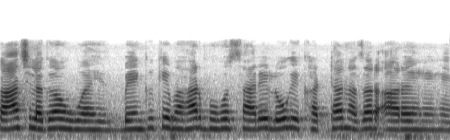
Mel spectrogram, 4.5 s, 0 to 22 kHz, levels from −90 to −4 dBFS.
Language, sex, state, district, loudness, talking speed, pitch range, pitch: Hindi, female, Bihar, Patna, -17 LUFS, 200 wpm, 220-245 Hz, 230 Hz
